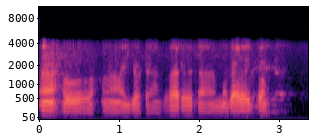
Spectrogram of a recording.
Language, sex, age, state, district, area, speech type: Malayalam, male, 60+, Kerala, Idukki, rural, conversation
